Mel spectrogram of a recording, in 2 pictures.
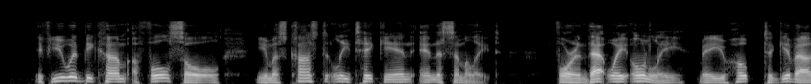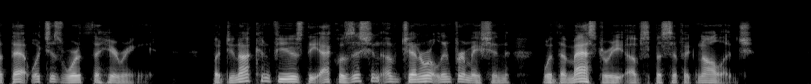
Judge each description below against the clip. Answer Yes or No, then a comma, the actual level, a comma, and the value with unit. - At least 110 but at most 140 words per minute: No, average, 170 wpm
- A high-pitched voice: No, low, 115 Hz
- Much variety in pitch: Yes, wide, 7.0 semitones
